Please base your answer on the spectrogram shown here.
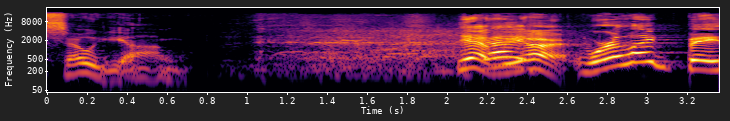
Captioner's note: laughter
